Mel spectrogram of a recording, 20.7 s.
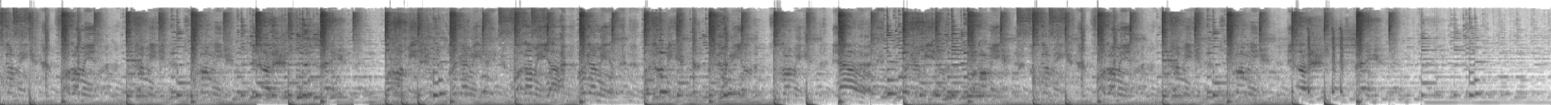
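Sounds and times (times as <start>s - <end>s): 
boosted bass: 0.0s - 7.8s, 8.6s - 10.4s, 12.0s - 17.4s.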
